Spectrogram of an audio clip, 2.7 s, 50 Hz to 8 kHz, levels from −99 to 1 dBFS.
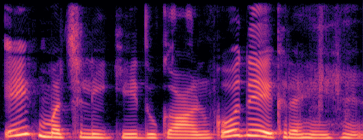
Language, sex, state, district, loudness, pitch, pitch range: Hindi, female, Chhattisgarh, Raipur, -15 LUFS, 205 Hz, 195-250 Hz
